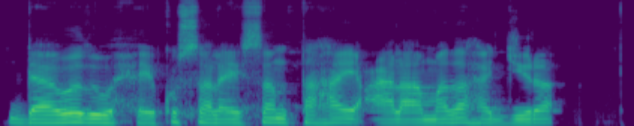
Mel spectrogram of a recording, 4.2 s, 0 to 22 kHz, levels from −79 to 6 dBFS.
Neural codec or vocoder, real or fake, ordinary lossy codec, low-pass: none; real; none; none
